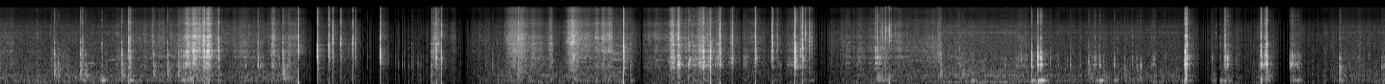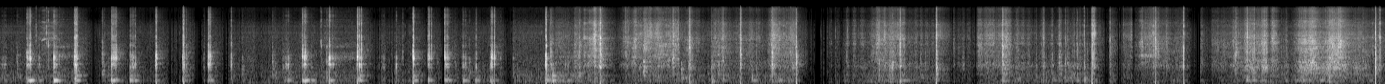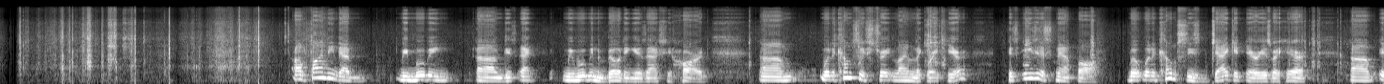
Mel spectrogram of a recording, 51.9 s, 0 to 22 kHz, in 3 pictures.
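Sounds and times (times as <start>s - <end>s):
plastic sheet clicking and crackling: 0.6s - 5.8s, 17.5s - 38.3s.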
